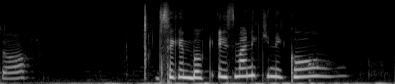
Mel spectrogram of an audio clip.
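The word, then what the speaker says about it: Maneki Neko: The second book is Maniki Niko. Sometimes I I say it wrong. I say Mano Niki instead of Maniki Niko even though Neo is cat in Japanese in case you didn't know.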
